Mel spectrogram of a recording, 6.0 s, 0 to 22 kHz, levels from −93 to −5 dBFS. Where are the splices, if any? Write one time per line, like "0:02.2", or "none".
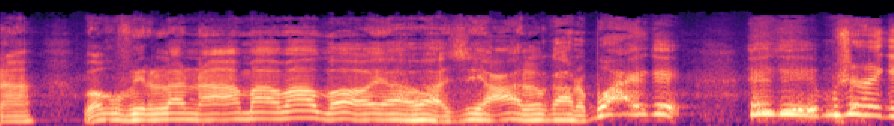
none

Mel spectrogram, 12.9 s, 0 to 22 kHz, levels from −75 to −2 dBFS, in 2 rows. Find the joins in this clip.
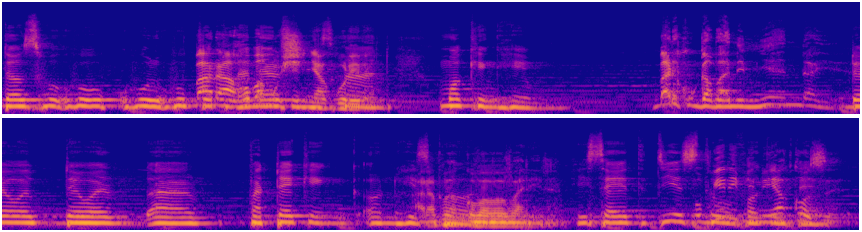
none

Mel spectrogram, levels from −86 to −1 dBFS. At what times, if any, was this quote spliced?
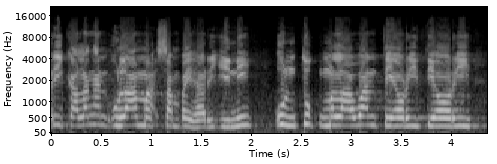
none

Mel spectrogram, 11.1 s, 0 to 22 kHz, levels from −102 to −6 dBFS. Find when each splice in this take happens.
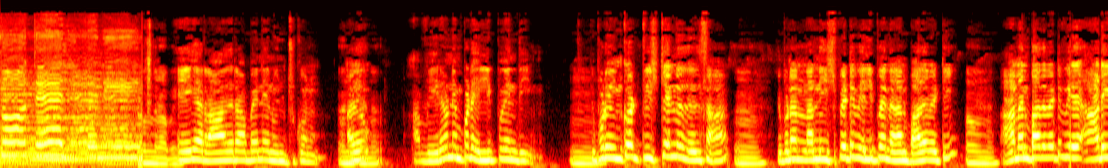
0:01.4

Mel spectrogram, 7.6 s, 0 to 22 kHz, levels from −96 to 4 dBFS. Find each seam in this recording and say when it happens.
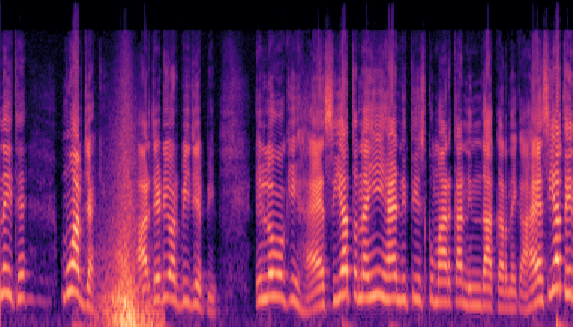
0:01.7

